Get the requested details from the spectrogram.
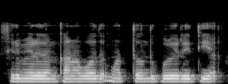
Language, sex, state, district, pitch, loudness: Kannada, male, Karnataka, Koppal, 135 Hz, -13 LUFS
